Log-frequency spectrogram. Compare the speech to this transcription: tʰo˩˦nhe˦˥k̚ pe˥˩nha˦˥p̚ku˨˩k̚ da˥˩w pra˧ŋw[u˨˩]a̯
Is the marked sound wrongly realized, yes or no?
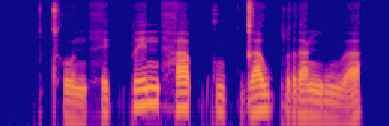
yes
